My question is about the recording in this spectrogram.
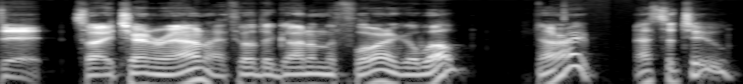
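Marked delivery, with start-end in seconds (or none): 2.1-3.7 high, light mock-resigned concession; resigned acceptance. Survivor throws gun down, high-pitched resigned acceptance. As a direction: act out giving in with a shrug. Giving in after companion is shot.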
